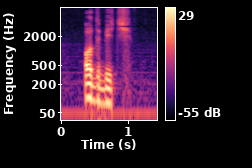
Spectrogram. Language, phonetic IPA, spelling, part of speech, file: Polish, [ˈɔdbʲit͡ɕ], odbić, verb, Pl-odbić.ogg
